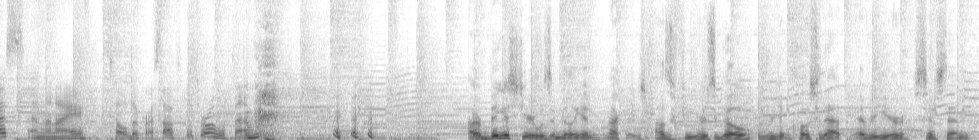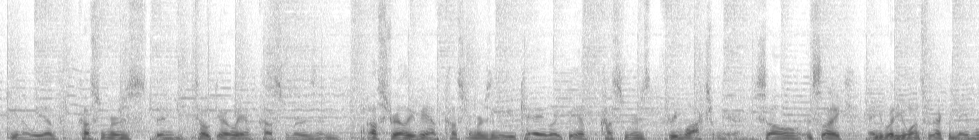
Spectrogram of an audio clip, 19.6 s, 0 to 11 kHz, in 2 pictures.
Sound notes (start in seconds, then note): 2.4 laughs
